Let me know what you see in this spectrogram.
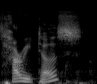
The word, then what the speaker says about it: Jarritos: I believe it's pronounced Jarritos, and they're thank you.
